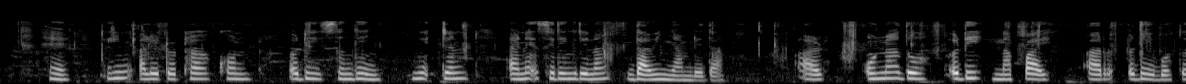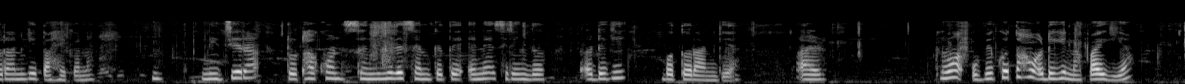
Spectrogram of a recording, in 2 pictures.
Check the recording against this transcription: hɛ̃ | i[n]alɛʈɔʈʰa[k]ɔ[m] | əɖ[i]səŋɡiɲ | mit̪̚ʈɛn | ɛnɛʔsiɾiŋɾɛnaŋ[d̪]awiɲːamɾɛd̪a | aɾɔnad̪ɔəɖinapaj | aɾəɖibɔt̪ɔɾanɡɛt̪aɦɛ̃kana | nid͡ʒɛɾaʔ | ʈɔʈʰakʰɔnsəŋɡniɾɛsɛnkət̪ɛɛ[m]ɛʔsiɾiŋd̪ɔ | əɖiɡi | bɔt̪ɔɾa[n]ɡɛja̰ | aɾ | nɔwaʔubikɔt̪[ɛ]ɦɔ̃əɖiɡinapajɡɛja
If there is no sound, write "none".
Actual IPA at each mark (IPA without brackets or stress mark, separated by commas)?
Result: ɲ, kʰ, n, i, d̪, n, n, a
